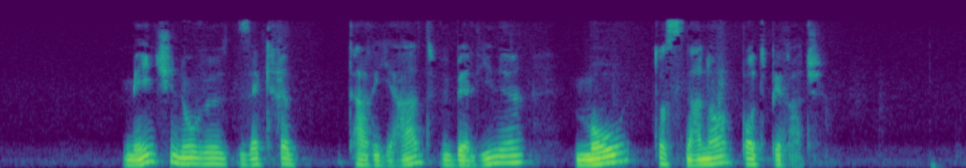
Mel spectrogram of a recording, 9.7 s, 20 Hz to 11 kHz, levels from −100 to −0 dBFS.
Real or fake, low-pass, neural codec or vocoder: real; 7.2 kHz; none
